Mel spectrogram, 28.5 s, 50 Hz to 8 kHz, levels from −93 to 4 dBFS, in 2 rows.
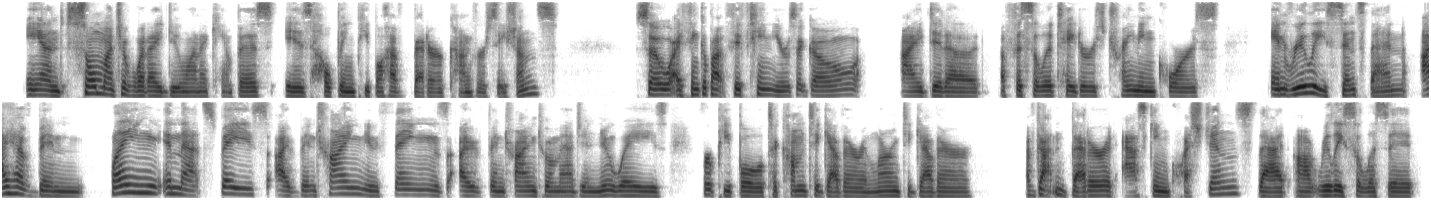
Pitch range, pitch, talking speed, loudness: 130-160 Hz, 140 Hz, 150 wpm, -19 LUFS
